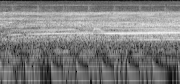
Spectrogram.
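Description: Close, steady high-pitched whine from a small electric mini blower with an attachment, used to clear the centre of a painted flower. A rhythmic low pulsing runs underneath, with no talking.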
